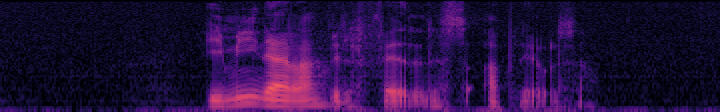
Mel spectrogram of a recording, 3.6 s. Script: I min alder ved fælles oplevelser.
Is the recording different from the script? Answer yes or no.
no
